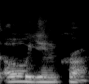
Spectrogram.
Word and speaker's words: Oyinkro: And so I always break it down into three parts. It's Oyinkro.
